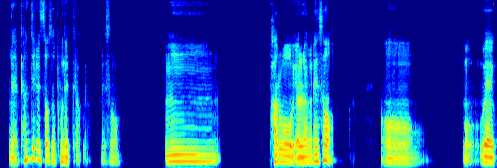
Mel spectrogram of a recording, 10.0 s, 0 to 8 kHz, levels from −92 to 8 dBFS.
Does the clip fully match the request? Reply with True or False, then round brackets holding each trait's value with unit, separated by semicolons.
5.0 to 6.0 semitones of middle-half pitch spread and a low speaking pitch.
False (3.8 semitones; 115 Hz)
